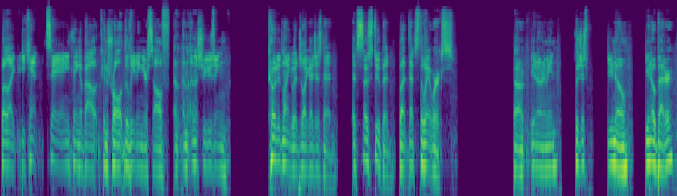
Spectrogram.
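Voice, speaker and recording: This man's voice is deep, smooth and steady in tone. Chatting casually on a live stream, he bosses an editor around in a blunt, sweary manner, stretching out his S sounds.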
